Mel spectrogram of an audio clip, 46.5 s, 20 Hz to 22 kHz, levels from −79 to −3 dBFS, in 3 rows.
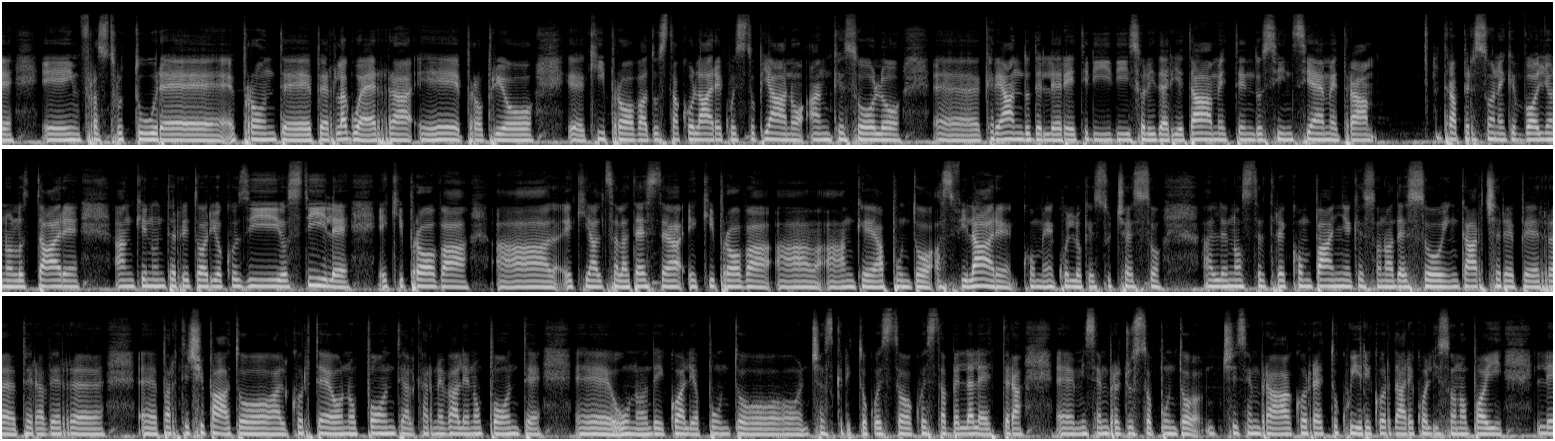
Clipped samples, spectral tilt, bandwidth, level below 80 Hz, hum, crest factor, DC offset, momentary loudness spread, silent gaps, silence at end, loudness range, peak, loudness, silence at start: under 0.1%; -6.5 dB/octave; 15 kHz; -38 dBFS; none; 12 dB; under 0.1%; 5 LU; none; 0 s; 2 LU; -10 dBFS; -24 LUFS; 0 s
